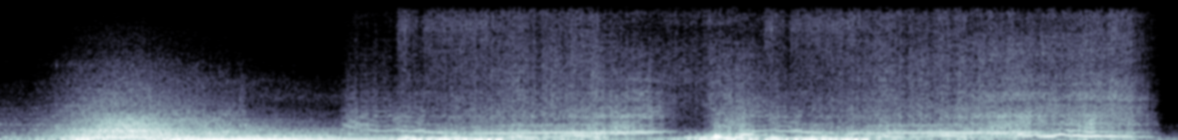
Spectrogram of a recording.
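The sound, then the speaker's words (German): A hurried driver's car engine revs up and accelerates loudly once the road is clear, its pitch rising in waves over about ten seconds before cutting off, with no talking. “Der eilige Autofahrer gibt, als die Straße frei ist, wieder Gas, kommt aber nicht weit.”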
